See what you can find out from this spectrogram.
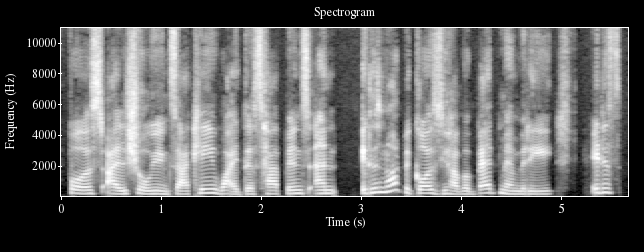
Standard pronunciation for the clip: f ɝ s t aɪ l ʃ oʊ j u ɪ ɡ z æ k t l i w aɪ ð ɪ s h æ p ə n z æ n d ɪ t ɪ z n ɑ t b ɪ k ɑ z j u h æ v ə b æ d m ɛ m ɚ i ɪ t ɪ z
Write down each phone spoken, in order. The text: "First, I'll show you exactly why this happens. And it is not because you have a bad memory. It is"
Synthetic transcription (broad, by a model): f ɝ s t aɪ l ʃ oʊ j u ɪ ɡ z æ k t l i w aɪ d ɪ s h æ p ə n z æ n d ɪ t ɪ z n ɑ t b ɪ k ɑ z j u h æ v ə b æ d m ɛ m ɚ i ɪ t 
